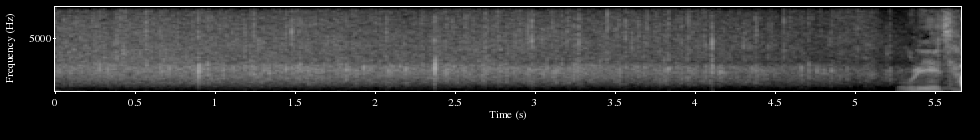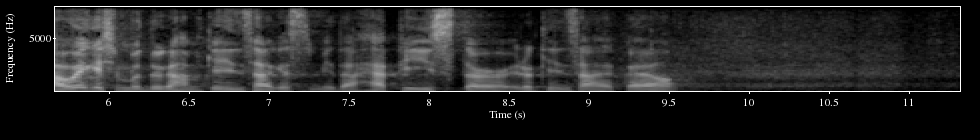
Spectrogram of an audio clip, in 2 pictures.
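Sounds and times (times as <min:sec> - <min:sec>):
audience applause: 0:00.0 - 0:05.9
speech: 0:05.2 - 0:09.7.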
